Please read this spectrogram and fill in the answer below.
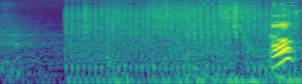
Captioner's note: gunfire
